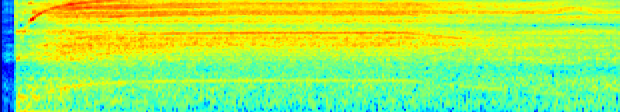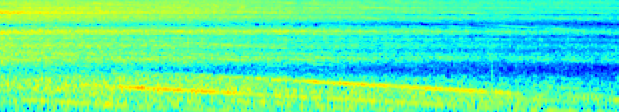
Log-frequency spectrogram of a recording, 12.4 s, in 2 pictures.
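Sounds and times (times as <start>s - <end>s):
vacuum cleaner switching on and off: 0.0s - 12.3s.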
